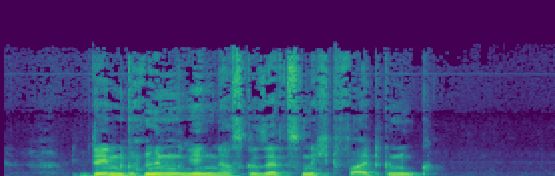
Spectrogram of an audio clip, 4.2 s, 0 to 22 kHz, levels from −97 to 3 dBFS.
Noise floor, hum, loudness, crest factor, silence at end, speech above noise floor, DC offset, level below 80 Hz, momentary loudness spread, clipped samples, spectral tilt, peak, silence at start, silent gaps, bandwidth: -65 dBFS; none; -18 LUFS; 18 dB; 0.95 s; 48 dB; under 0.1%; -56 dBFS; 10 LU; under 0.1%; -5.5 dB/octave; -2 dBFS; 0.6 s; none; 16.5 kHz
